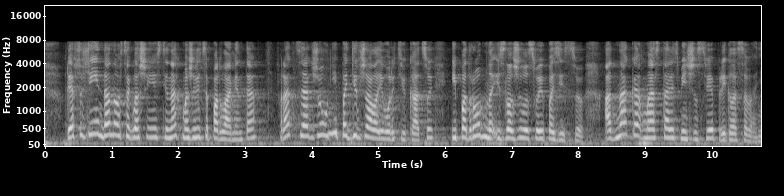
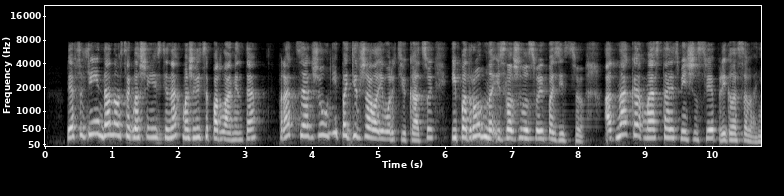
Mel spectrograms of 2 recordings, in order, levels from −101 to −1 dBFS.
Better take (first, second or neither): first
